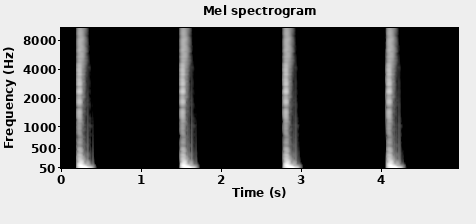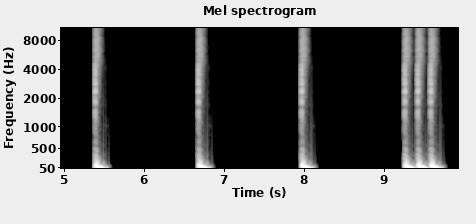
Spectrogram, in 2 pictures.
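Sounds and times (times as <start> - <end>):
Latin kick drum loop: 0.3 - 0.5, 1.6 - 1.8, 5.4 - 5.6, 6.7 - 6.9, 9.3 - 9.8.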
